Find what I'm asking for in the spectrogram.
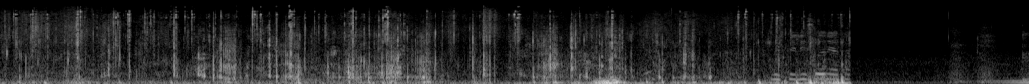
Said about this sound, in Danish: Det du hørte var øh, lyden af hestene fra Kandested Naturredning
